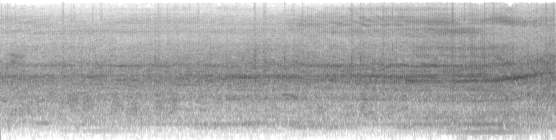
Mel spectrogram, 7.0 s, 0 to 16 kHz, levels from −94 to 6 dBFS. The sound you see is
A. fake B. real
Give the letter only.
B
